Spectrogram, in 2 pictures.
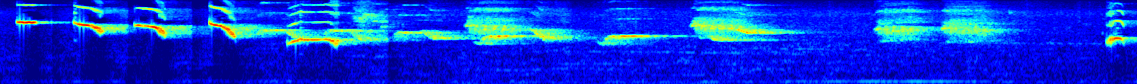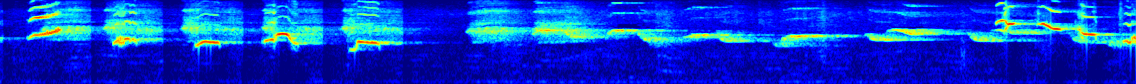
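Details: Greater green leafbird lure song, meant to make a quiet bird sing: dense, fast whistled phrases with sharp slurred notes and buzzy bursts, almost continuous, dropping briefly in the middle.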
